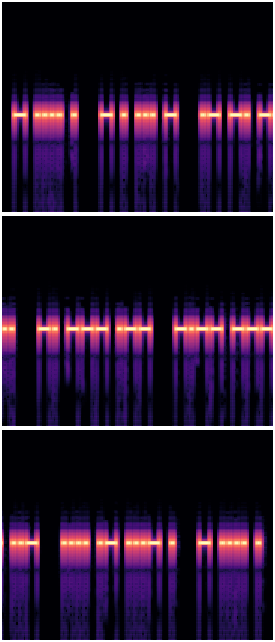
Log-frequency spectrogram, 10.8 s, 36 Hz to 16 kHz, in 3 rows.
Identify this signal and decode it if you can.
Morse code, heard as a keyed tone, about 25 wpm, 600 Hz. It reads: THE TEST AND NOW YOU HAVE THE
